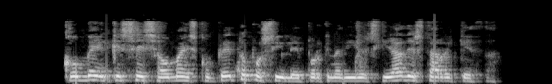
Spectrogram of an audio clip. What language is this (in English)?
Galician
